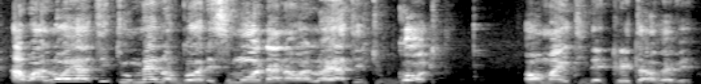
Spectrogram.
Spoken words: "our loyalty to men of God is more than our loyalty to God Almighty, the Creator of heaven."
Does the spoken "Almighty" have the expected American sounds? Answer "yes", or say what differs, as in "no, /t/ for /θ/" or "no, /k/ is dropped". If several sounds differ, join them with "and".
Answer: yes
